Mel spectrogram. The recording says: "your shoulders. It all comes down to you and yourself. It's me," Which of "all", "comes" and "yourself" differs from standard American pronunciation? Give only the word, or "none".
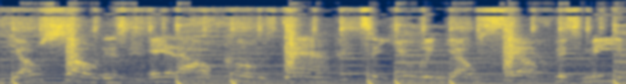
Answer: none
